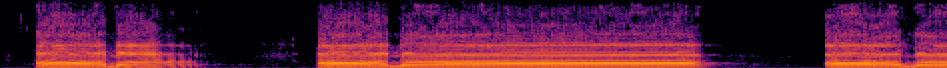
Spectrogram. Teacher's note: إبدال الهمزة ألفا مع القصر والتوسط والمد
